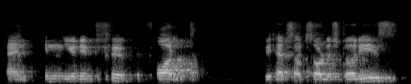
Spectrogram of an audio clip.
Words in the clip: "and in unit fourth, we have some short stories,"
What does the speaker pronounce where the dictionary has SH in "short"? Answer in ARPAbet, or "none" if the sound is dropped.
S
